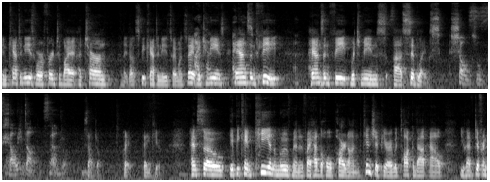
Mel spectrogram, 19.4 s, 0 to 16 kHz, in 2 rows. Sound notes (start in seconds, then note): 9.7 Speaks Cantonese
